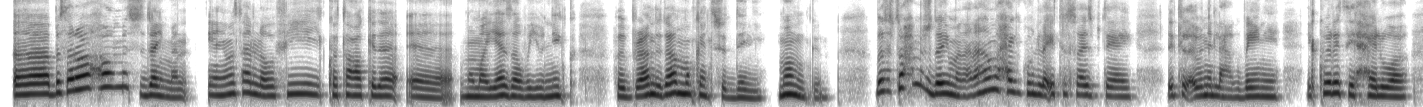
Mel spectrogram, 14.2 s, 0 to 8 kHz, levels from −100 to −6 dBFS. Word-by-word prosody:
آآ، 255 +2 +7
بصراحة 330 - +5 0.2
مش 330 - -11
دايمًا. 200 -6 -1 0.2
يعني 235 0 -2
مثلًا 270 +3 -1
لو 220 -1 0
في 255 +2 -3
قطعة 235 -1 -1
كده 220 -1 -2
آآ، 190 -4 -4
مميّزة 205 +1 +1
وunique 200 +2 -3 0.4
في 205 -2 -1
الbrand 220 +5 +3
ده 260 +3 +5
ممكن 260 -4 +2
تشدّني، 175 -4 -7
ممكن، 205 -7 +1 0.5
بس 305 +2 +2
بصراحة 410 +7 0
مش 285 - -1
دايمًا. 250 -6 +3
أنا 245 - -2
أهم 345 +5 +1
حاجة 315 -2 -2
يكون 265 -3 -2
لقيت 255 +2 -2
الsize 240 -2 -4
بتاعي، 205 -3 -6 0.3
لقيت 225 +3 -5
الألوان 225 0 -1
اللي 220 -2 -1
عاجباني، 200 +1 -4 0.3
الquality 275 +1 +1
الحلوة، 215 -3 +1
230 Hz, 150 wpm, -25 LUFS, 205-260 Hz, 0.5 s, آآ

